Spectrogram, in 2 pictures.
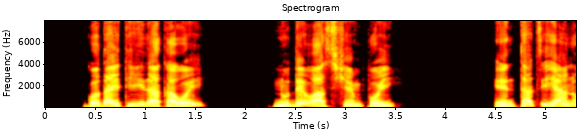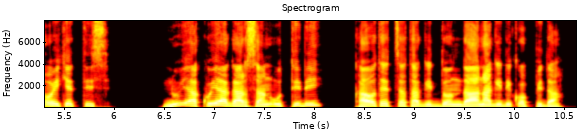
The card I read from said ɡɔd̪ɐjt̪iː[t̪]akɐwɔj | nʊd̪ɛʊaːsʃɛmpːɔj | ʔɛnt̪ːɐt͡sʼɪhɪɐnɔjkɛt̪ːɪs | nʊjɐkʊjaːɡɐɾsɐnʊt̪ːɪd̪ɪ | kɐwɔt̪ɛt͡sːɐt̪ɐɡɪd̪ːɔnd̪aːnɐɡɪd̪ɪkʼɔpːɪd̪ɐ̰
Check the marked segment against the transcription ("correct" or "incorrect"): incorrect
